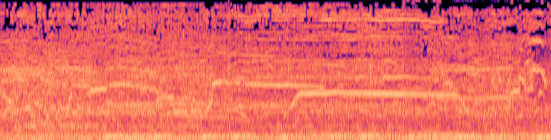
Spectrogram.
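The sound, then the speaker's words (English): A baseball crowd cheers after a Rumble Ponies win, a steady roar of voices with whoops and high shouts rising above a dense babble, loud and sustained throughout. “I mean, the crowd, there says on the board, Rumble Ponies win.”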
